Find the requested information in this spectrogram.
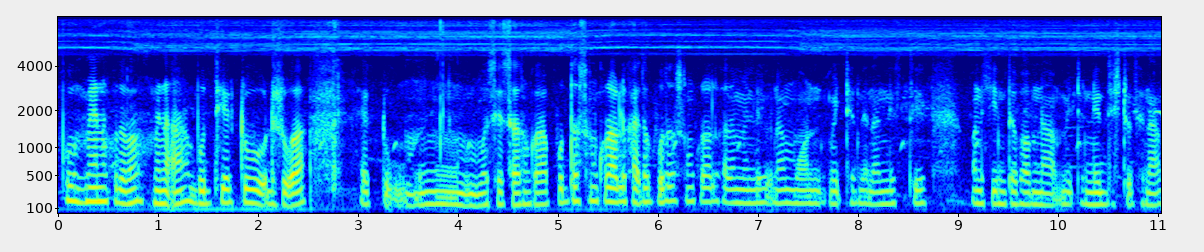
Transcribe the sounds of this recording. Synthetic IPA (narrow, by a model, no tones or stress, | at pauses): pumɛnɔkʰɔd̪ɔbamɛna̰ʔabud̪ʱːiɛk̚ʈudɔɾuʔa | ɛk̚ʈṵ | sɛsankɔɾapud̪ɔsɔmkɔɾalikʰajt̪ɔpud̪ɔsɔmkɔɾablɛkʰajt̪ɔmɛnliikɔ̰namɔnmit̪̚ːʰind̪ʰɛnanist̪ʰimɔnt͡ʃint̪əbʱabnamit̪̚ʈʰinnːiɾd̪isʈʰɔt̪ʰɛna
